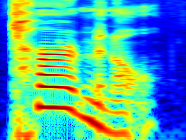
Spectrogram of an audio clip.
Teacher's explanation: So terminal, make sure that you keep the first syllable stress.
